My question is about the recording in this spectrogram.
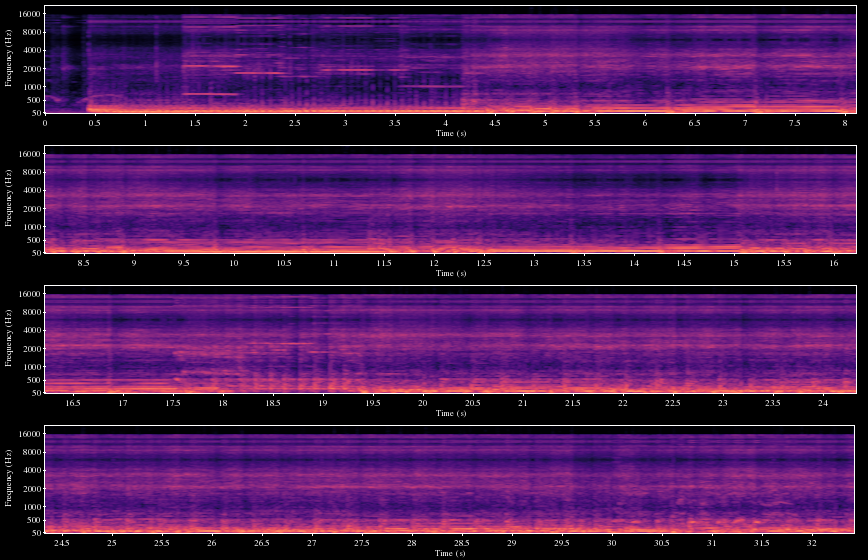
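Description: Hardcore band playing live at full volume: distorted electric guitars, bass guitar and drum kit, kicking in suddenly about half a second in.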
